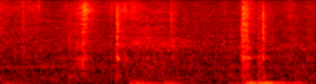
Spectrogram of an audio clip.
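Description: A few faint small clicks, then a low muffled thump and a brief knock close to the microphone.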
